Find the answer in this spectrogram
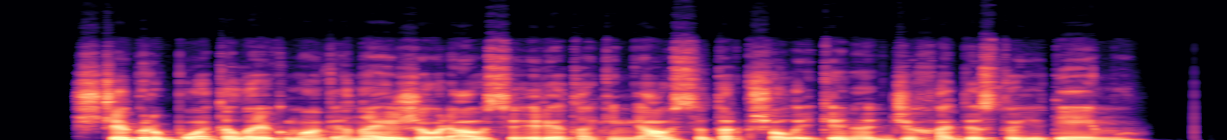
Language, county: Lithuanian, Tauragė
